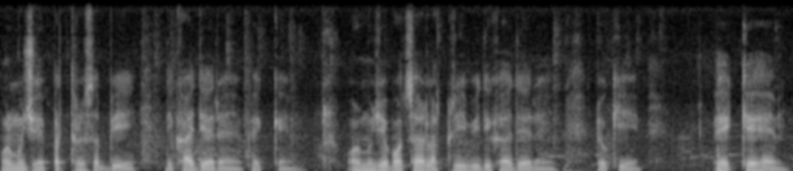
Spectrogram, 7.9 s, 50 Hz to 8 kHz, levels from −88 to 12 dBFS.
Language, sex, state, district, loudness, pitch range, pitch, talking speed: Hindi, male, Manipur, Imphal West, -22 LUFS, 100-110 Hz, 105 Hz, 180 wpm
